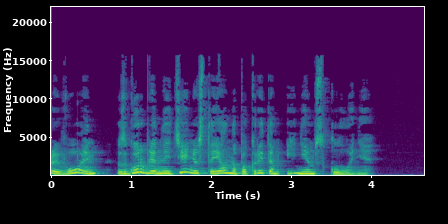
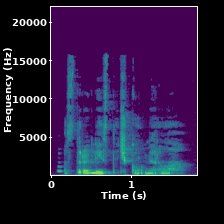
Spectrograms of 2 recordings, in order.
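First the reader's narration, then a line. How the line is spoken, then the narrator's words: Whispering. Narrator (Russian): прошептала тростинка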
